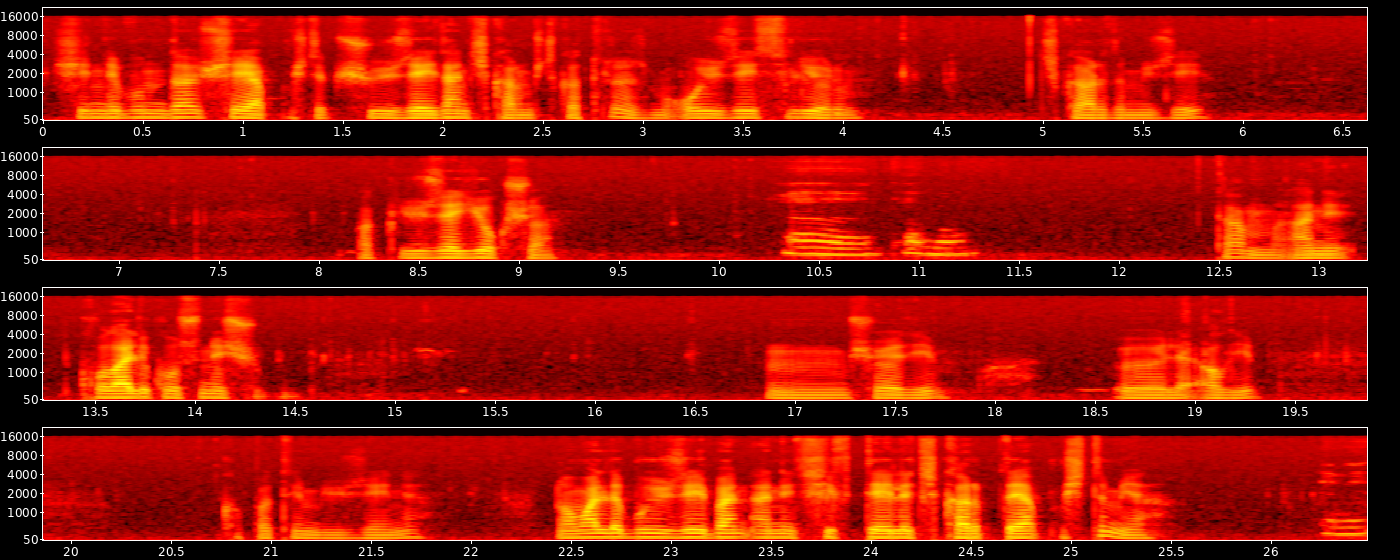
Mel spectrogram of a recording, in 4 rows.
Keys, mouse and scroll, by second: 0.0 click, 0.2 Tab, 0.8 Tab, 1.4 g, 2.3 Tab, 2.7 middle click, 3.0 3, 3.4 click, 4.2 x, 4.5 Tab, 4.8 scroll down 1, 5.2 click, 5.4 middle click, 6.1 click, 6.3-7.7 middle drag, 7.7 click, 8.0 g, 10.2 click, 10.4 scroll up 1, 10.4-12.9 middle drag, 12.9 Tab, 14.4 Tab, 15.1 z, 16.8 middle click, 17.6 click, 18.9 /, 19.4 Tab, 20.7 click, 21.4 f, 21.9 middle click, 22.2 Tab, 22.8 Tab, 23.0 3, 23.2 click.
